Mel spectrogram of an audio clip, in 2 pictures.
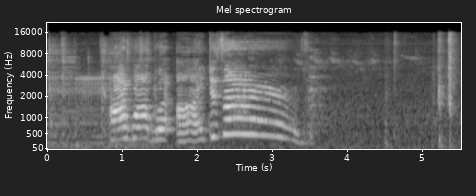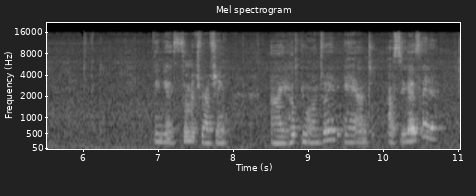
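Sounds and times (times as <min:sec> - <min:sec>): low steady hiss: 0:05.5 - 0:11.0.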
